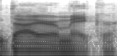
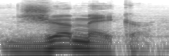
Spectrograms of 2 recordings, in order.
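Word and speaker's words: D'yer Mak'er: fun cool but ya don't pronounce that song Dyer maker whatever you do it's Jamaica this next song is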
